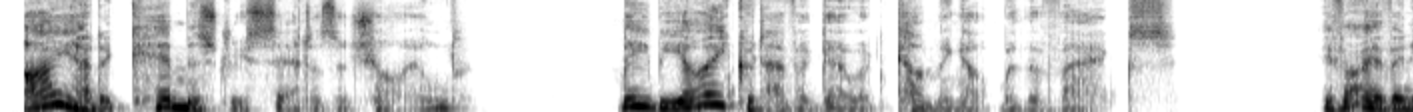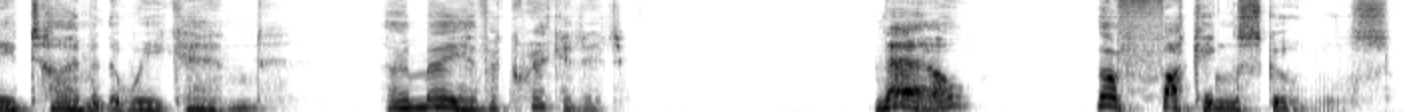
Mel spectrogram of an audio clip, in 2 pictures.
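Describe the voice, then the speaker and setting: A man reading a satirical diary audiobook as a scheming, self-important male political adviser, deadpan, deliberate and sardonic. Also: mid-range voice, husky, no echo, studio quality, full character voice. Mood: dry, exasperated. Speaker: audiobook reader. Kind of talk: satirical first-person diary audiobook narration.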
